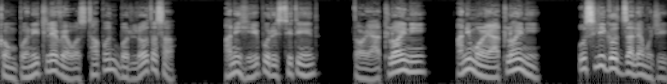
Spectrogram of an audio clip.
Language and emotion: Goan Konkani, sad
